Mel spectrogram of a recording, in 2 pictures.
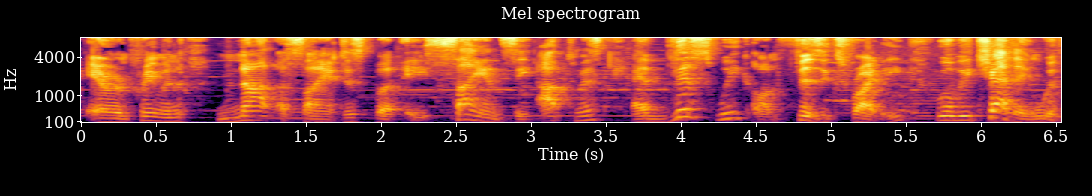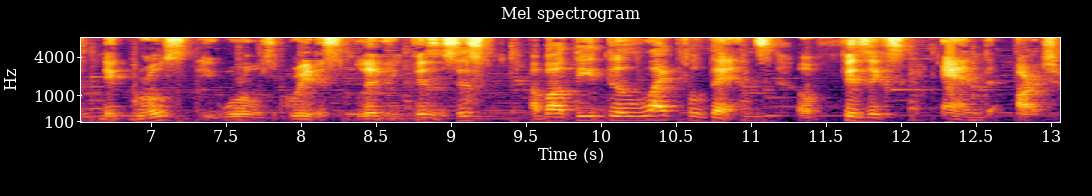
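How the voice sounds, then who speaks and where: A man hosting a light-hearted science show, playful and theatrical in his wording. His voice moves lively up and down in pitch. Faint music sits behind him. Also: unhurried, hardly any pauses. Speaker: host.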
